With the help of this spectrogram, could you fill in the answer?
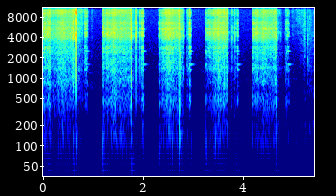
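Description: An already-sliced blue kinetic sand bear shape on a green surface is cross-cut with a clear plastic blade in five repeated strokes. Each stroke makes a bright, gritty, crunchy scrape, and short silences separate them.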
